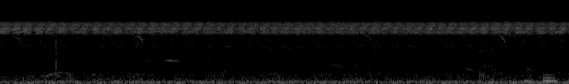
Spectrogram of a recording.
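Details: Cicadas at sunset on the steep coast of Cape Fiolent, Crimea, keeping up a steady, shrill buzzing drone without pause, while a low rumble of sea waves runs underneath.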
